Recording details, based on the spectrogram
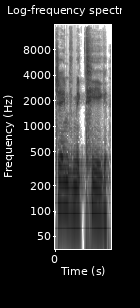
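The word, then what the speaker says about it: James McTeigue: I believe it's pronounced James McTeague.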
